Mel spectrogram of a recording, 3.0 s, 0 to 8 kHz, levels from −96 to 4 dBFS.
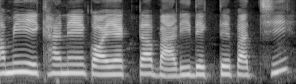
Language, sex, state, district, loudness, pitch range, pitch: Bengali, female, West Bengal, Alipurduar, -15 LUFS, 235-285 Hz, 255 Hz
